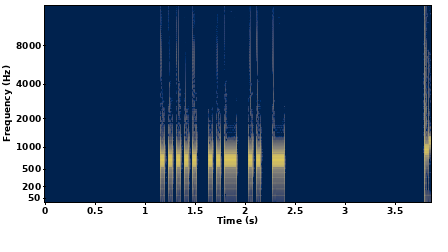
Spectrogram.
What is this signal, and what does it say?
Morse code, heard as a keyed tone, about 30 wpm, 700 Hz. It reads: 5UIT
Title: Four Challenging Letter-Number Combinations 30wpm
